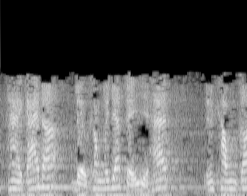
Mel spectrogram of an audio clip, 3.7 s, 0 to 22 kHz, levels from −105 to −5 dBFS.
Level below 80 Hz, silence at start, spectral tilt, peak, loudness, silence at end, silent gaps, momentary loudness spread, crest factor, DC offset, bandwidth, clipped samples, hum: -34 dBFS; 0 s; -8.5 dB/octave; 0 dBFS; -16 LUFS; 0 s; none; 10 LU; 16 dB; under 0.1%; 5 kHz; under 0.1%; none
